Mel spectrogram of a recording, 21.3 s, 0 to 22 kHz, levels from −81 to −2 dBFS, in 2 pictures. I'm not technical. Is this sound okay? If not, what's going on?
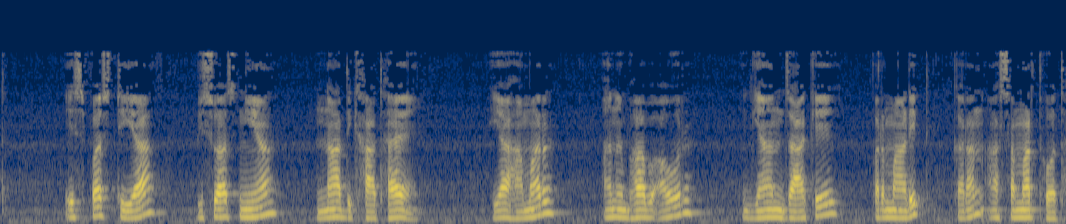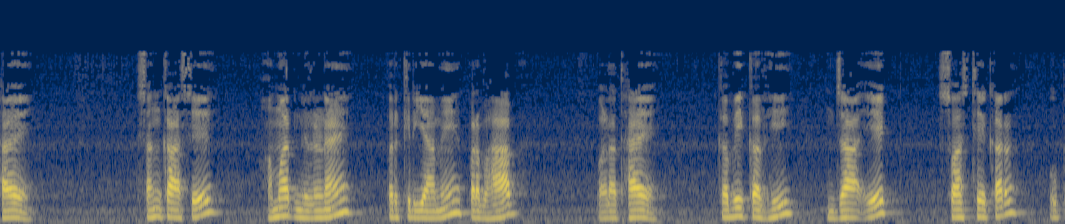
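No. All the way through, the speech has plainly audible MP3 compression damage, likely from squeezing the file too small. Nothing above about 8.3 kHz survives, and unlike simple muffling, what remains sounds watery and swirly, with chirpy, metallic s sounds.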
